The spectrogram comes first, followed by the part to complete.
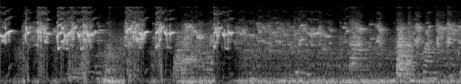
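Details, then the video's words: Lovebirds at a lovebird farm chirping: shrill, scratchy squawks and rapid chirps in irregular bursts over a steady low hum. "Lovebirds chirping sound"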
